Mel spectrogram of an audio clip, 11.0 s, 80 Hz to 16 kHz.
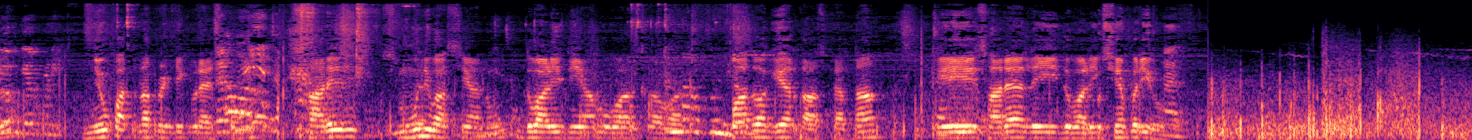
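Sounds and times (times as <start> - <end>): fireworks crackling: 0.0 - 11.0.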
